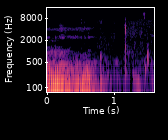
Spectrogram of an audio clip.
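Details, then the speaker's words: Snoring from a 240-pound dog sleeping behind the speaker: a low, rumbling snore heard for about the first second before fading. "And is someone snoring? What is that noise? I was just about to put in the chat. I have a 240-pound dog. He's snoring."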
